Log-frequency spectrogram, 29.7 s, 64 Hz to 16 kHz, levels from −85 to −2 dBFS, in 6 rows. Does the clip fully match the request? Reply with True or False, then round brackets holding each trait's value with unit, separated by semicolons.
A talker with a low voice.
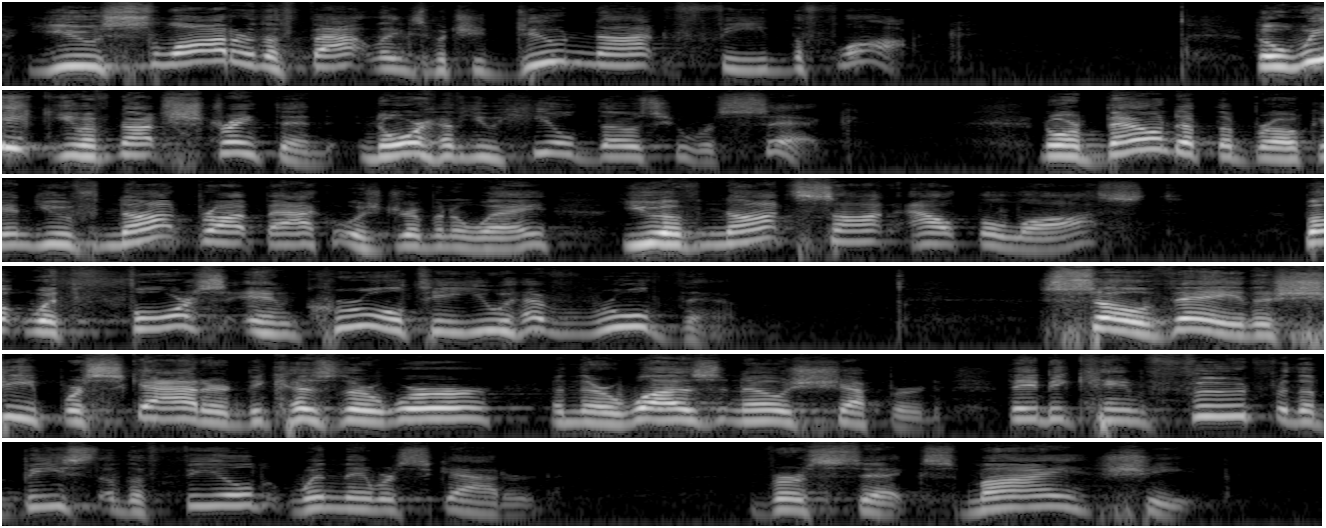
False (210 Hz)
